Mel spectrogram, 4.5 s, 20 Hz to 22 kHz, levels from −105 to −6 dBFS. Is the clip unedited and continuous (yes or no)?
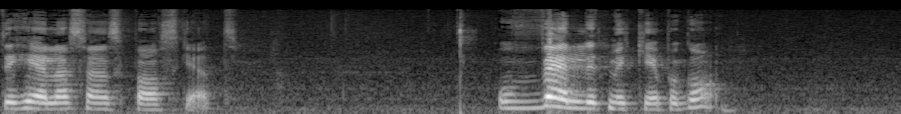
no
